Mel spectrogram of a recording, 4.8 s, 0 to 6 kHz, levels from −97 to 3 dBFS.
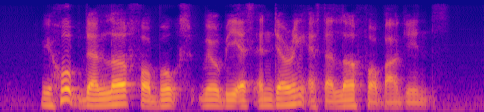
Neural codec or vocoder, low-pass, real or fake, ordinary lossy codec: codec, 16 kHz, 1 kbps, X-Codec, WavLM features, trained on Multilingual LibriSpeech; 5.4 kHz; fake; none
